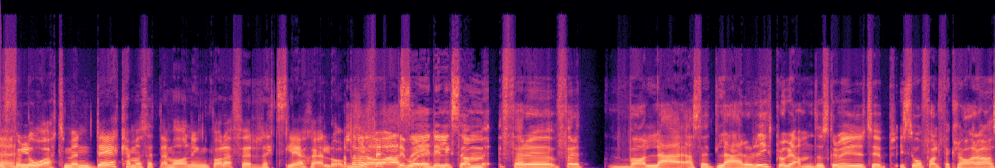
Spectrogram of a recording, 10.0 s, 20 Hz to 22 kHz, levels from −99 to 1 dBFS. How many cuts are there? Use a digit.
1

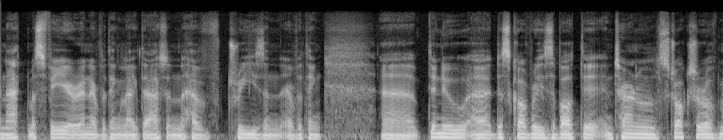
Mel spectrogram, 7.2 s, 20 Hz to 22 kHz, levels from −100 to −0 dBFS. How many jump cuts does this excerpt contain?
1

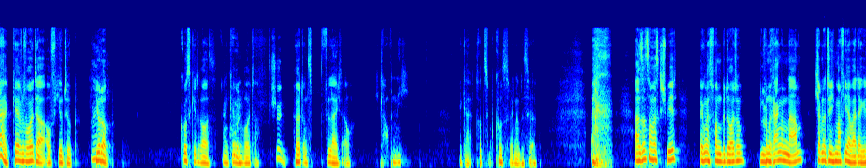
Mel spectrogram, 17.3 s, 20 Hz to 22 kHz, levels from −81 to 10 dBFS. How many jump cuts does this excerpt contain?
0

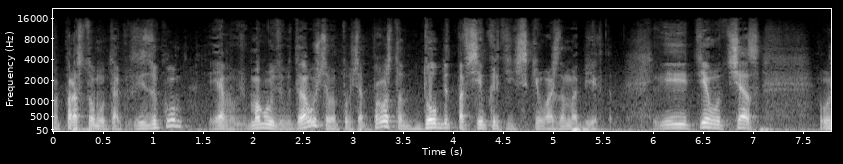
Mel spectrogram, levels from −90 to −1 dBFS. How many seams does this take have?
2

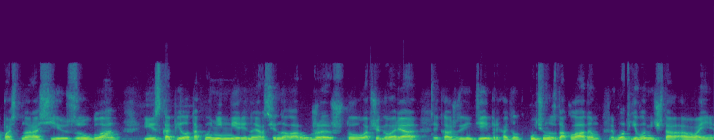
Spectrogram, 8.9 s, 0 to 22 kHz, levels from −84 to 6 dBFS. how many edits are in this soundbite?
2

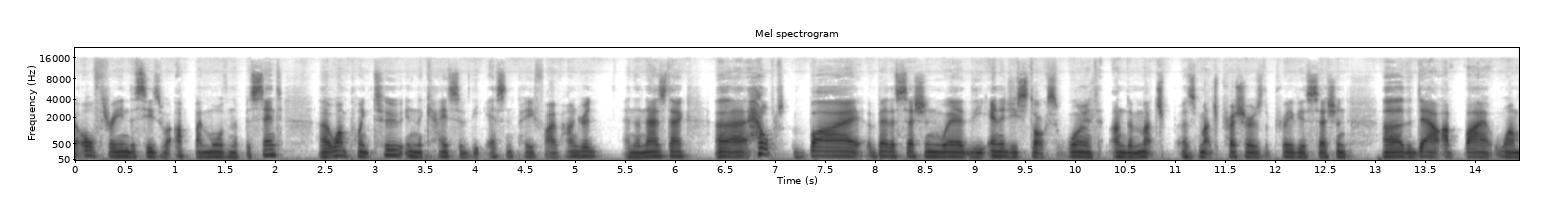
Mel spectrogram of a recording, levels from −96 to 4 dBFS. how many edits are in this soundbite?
1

